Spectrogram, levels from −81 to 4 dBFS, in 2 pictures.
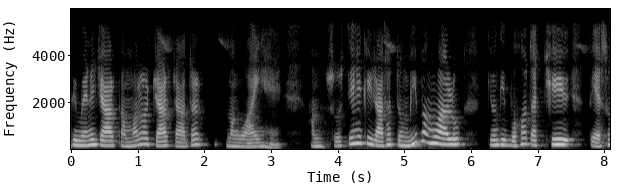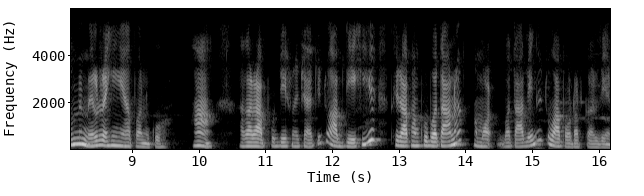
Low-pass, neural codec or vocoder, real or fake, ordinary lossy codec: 5.4 kHz; none; real; none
